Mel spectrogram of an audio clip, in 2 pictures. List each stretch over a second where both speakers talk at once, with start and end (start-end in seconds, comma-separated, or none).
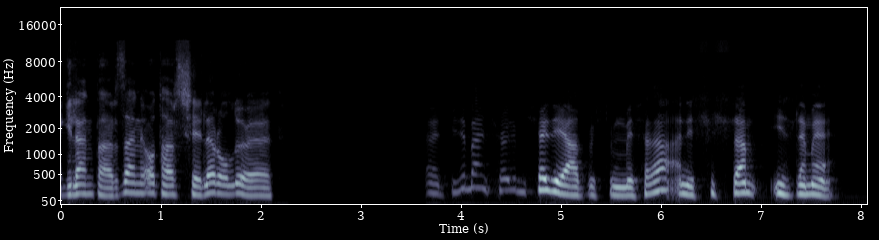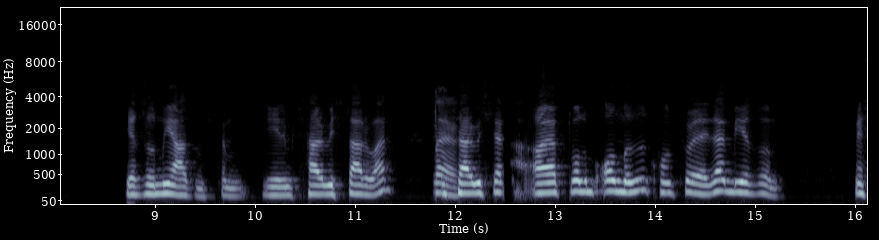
none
